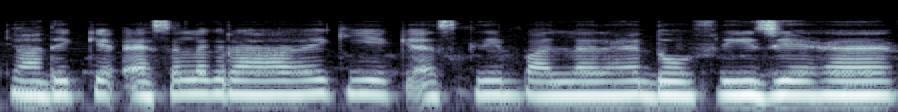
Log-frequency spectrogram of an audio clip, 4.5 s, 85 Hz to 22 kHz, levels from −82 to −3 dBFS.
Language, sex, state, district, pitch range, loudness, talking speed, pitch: Hindi, female, Chhattisgarh, Raipur, 195-205 Hz, -15 LUFS, 200 wpm, 200 Hz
